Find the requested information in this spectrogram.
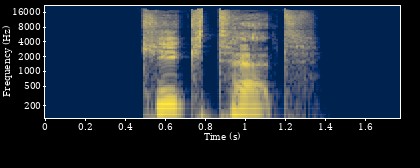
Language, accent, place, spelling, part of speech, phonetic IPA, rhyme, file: German, Germany, Berlin, kiektet, verb, [ˈkiːktət], -iːktət, De-kiektet.ogg
- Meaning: inflection of kieken: 1. second-person plural preterite 2. second-person plural subjunctive II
